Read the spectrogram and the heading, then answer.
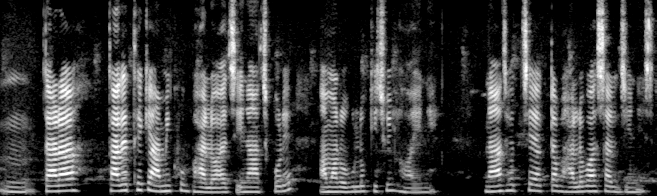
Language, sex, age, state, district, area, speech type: Bengali, female, 30-45, West Bengal, Darjeeling, urban, spontaneous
